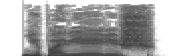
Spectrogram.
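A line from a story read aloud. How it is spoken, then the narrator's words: Sad. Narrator (Russian): грустно сказал Сереня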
